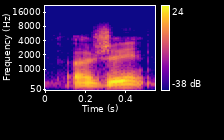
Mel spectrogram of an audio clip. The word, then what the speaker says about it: Angers: And first time in, how you pronounce the Angers? Angers, okay.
